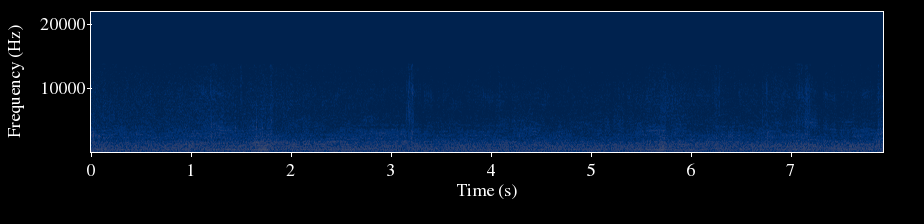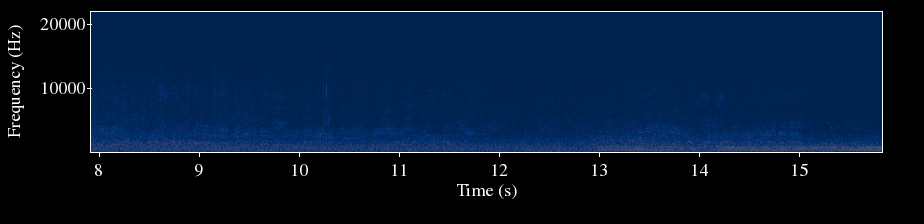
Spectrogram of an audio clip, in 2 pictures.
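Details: Many honey bees in a top-bar hive keep up a continuous even buzz, and near the end a few faint tonal hums rise above the massed wingbeat drone.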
